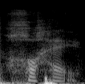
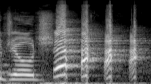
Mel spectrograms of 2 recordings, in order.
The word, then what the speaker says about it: Jorge: had heard that the main person's name that we talked to is pronounced Jorge. Jorge. Yeah. So I went and being like, I'm gonna be polite and pronounce Hola, his name Jorge. as he would pronounce his name.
